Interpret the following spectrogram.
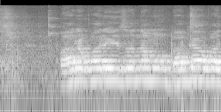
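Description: A male voice chanting a Tibetan liturgy in a steady, near-monotone drone; it breaks off at the start and resumes about half a second in. A short sharp clink sounds near the end.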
